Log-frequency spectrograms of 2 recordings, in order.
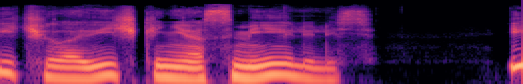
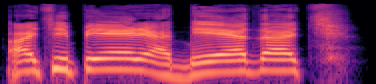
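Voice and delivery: slow, loud imperious order; commanding shout; 5 semitones higher, 4 dB louder than usual. A narrator's reading. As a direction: demand dinner like a giantess. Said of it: "приказала она".

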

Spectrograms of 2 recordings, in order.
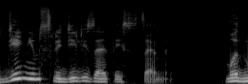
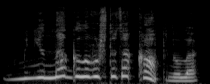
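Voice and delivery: surprised; 7 semitones higher than usual. A narrator's reading. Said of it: "удивлённо сказала она".

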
